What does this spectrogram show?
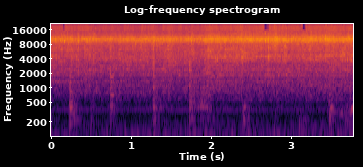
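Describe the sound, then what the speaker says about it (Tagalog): Chicken liver and gizzard being sautéed with potatoes in a pan, a steady sizzle under repeated scraping stirs of a spatula, close and continuous. "Igisa natin ang ating chicken liver"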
